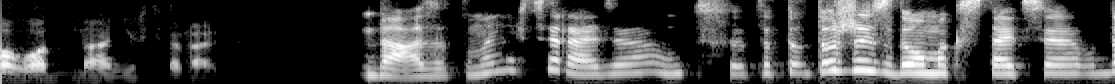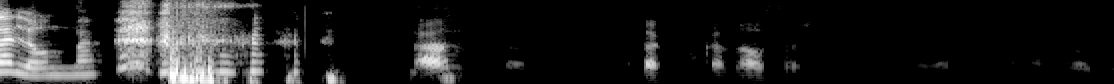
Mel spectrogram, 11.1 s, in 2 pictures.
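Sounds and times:
faint voice over a degraded connection: 0.0 - 1.1, 9.2 - 9.6
speech: 0.0 - 7.0, 8.8 - 9.7.

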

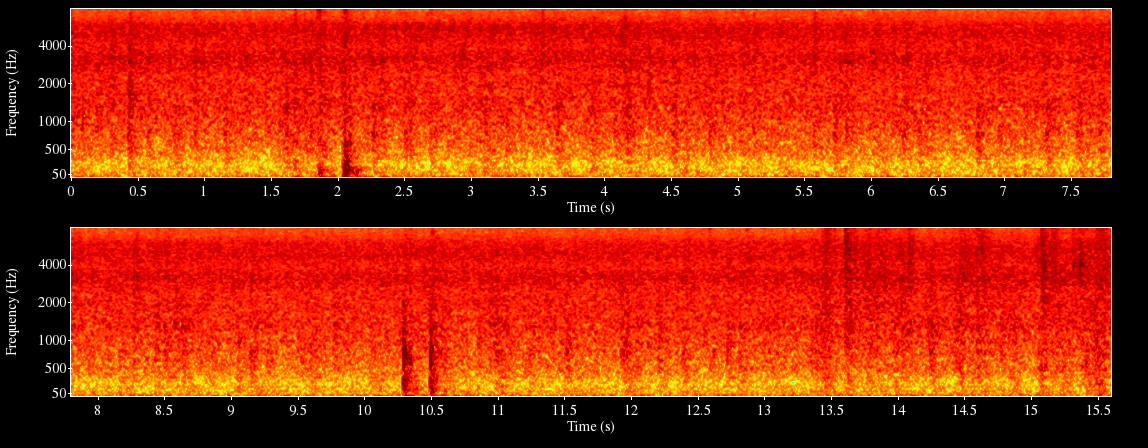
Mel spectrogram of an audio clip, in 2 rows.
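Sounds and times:
rain falling on an evening before a typhoon: 0.0 - 15.6
knocks: 1.8 - 2.3, 10.3 - 10.7.

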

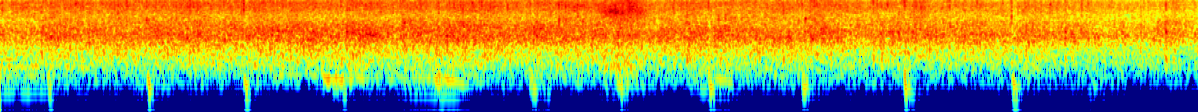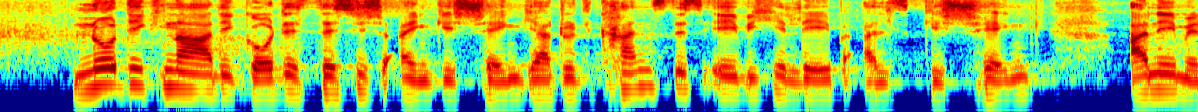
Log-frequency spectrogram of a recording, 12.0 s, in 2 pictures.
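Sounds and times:
audience applause: 0.0 - 7.2
speech: 6.4 - 11.9.

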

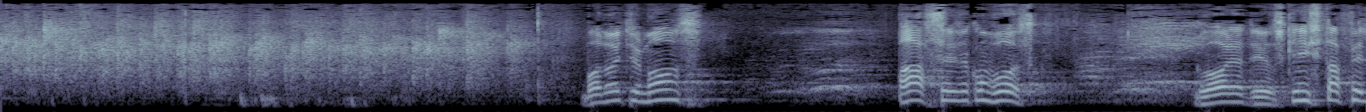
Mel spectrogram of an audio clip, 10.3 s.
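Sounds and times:
audience clapping loudly: 0.0 - 4.2
speech: 4.4 - 5.4, 6.8 - 7.9, 9.0 - 10.2.

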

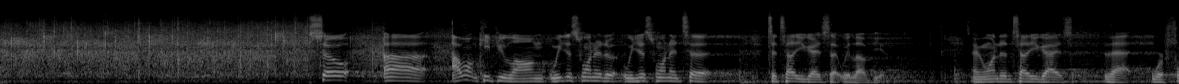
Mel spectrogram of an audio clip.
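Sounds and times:
audience clapping: 0.0 - 4.7
speech: 3.2 - 9.0, 9.6 - 11.7.

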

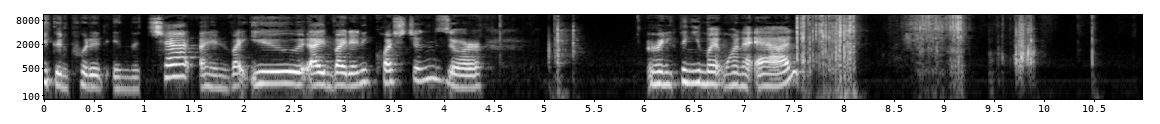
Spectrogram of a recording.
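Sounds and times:
speech: 0.0 - 5.2, 6.0 - 7.7
oracle cards being shuffled: 7.6 - 10.6.

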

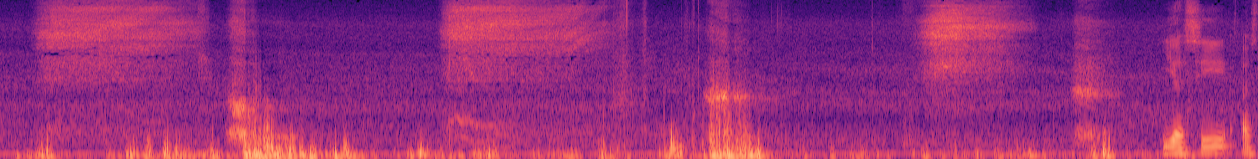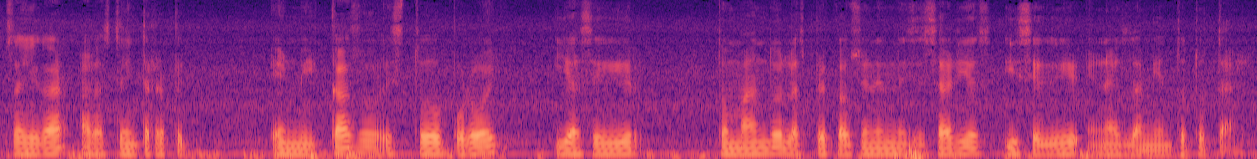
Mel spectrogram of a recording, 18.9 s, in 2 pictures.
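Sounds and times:
deep breaths during breathing exercise: 0.2 - 2.3, 3.3 - 6.0, 6.8 - 8.5
speech: 8.8 - 18.8.

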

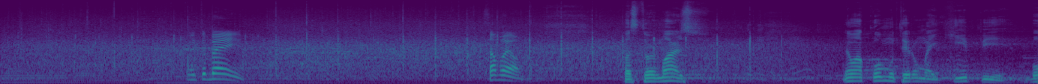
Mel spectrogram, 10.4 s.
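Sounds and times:
audience applause: 0.0 - 8.2
speech: 1.9 - 2.6, 4.9 - 5.4, 6.2 - 7.1, 8.4 - 10.3.

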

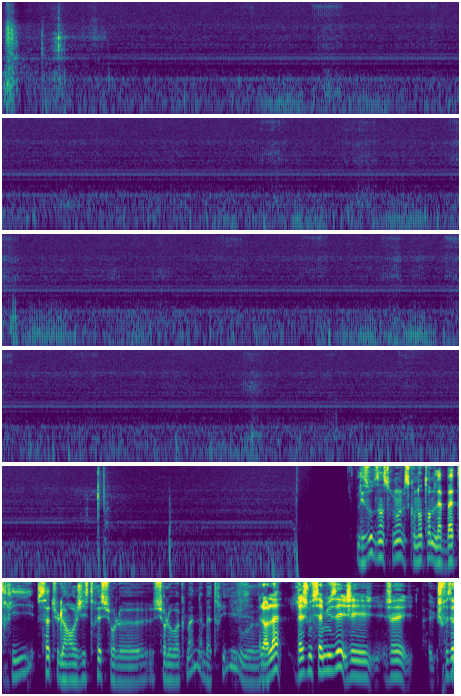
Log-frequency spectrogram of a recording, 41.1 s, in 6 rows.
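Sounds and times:
cat purring: 0.0 - 31.9
speech: 32.8 - 41.0.

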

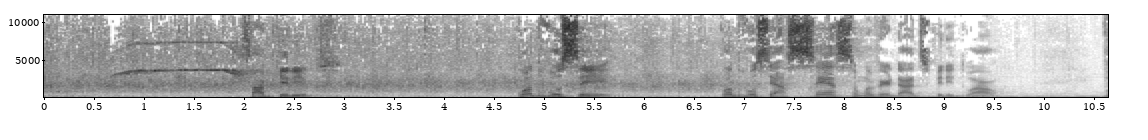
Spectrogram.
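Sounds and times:
audience applause: 0.0 - 7.9
speech: 2.0 - 2.9, 4.7 - 5.8, 6.8 - 9.6.

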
